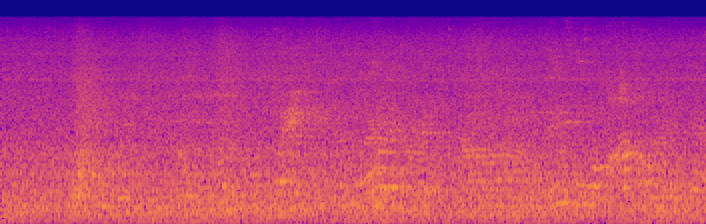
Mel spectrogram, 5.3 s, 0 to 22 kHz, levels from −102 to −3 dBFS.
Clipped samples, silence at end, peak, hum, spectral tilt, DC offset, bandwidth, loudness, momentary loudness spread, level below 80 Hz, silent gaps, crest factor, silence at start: under 0.1%; 0 s; -14 dBFS; none; -4 dB/octave; under 0.1%; 16 kHz; -29 LUFS; 3 LU; -48 dBFS; none; 16 dB; 0 s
